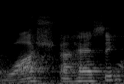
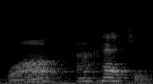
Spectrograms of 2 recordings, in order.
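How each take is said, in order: First: The first syllable sounds like wash. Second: The first syllable sounds like walk. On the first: "I call it" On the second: "simply say walk. Like you walk"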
